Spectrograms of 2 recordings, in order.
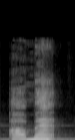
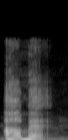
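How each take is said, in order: First: It has the pitch accent of the word candy. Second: It has the pitch accent of the word rain. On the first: The word means candy. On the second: The word means rain.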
